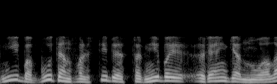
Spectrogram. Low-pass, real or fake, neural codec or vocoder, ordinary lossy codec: 3.6 kHz; fake; codec, 16 kHz, 8 kbps, FreqCodec, smaller model; AAC, 32 kbps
